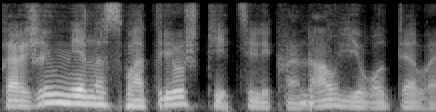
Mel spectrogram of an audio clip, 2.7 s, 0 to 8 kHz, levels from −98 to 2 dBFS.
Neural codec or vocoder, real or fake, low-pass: codec, 16 kHz in and 24 kHz out, 0.6 kbps, FireRedTTS-2 codec; fake; 7.2 kHz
